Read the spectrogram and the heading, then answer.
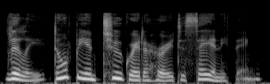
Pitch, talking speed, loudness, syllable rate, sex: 220 Hz, 245 wpm, -19 LUFS, 5.6 syllables/s, female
